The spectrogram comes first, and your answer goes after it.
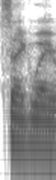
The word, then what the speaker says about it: segue: look at a good way to segue i pronounced segway right today to our topic on backfields unsettled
